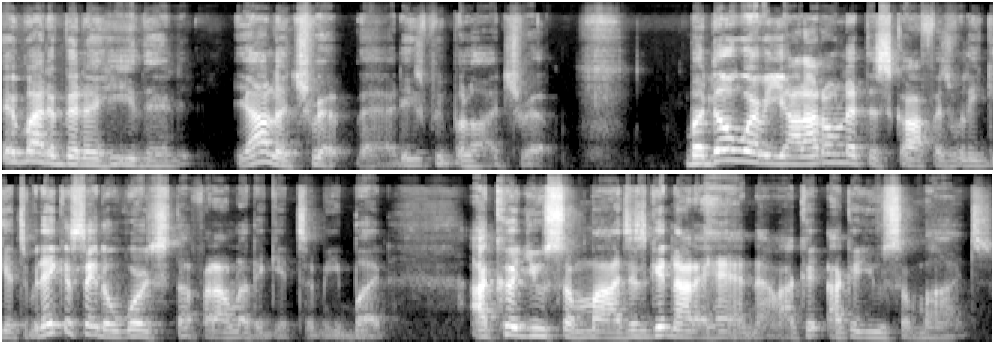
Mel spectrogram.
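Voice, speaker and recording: A man talks at a fairly quick pace in a fairly high pitch with a bright, sharp tone, lively intonation and big swings in loudness. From New York. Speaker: religious group leader and livestreamer. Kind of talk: livestream sermon and Q&A. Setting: home livestream. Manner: casual, conversational.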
